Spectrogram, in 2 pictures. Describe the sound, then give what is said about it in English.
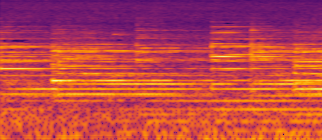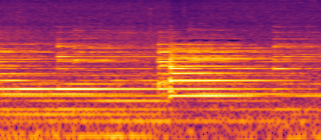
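The church bells of St. Andrews, a Benedictine monastery in the middle of the city, ring steadily, several tones overlapping in a continuous peal with new strikes every second or so, resonant, with no voices. “You can hear these different bird calls, the robins and the mourning doves, and then you hear these bells.”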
